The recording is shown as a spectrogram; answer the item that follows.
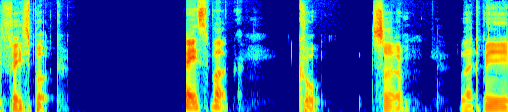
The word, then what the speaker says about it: Facebook: First, the most important thing is what we call in linguistics the vogal de apoio. So you don't want to say Facebook.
